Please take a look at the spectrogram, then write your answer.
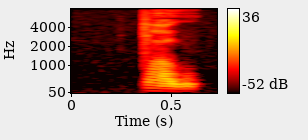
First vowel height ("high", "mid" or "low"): low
